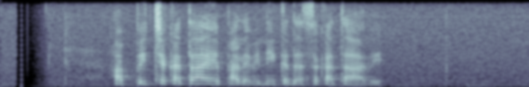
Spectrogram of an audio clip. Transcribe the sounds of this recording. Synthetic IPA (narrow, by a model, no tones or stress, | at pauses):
apːitt͡ʃːəkat̪aːeːpaləʋiniekəd̪asəkat̪aːʋe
